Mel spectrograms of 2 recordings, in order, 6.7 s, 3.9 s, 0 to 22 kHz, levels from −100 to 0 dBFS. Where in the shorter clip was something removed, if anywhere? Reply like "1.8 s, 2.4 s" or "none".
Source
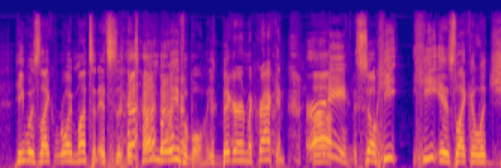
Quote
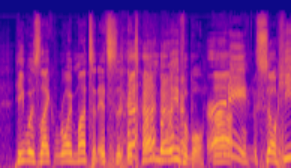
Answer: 2.7 s

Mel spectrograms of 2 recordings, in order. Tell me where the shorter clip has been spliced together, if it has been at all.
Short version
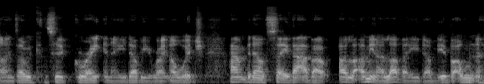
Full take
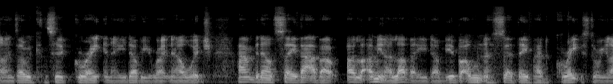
1.7 s

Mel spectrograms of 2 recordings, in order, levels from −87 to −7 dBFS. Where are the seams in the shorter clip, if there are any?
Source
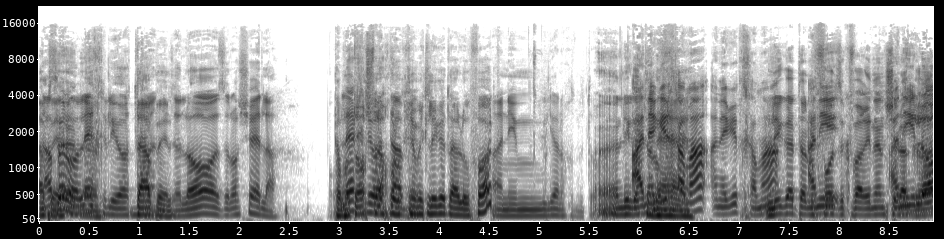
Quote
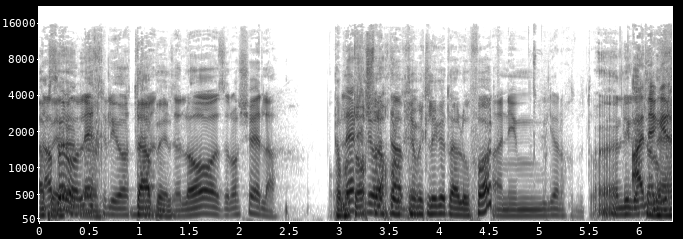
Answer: none

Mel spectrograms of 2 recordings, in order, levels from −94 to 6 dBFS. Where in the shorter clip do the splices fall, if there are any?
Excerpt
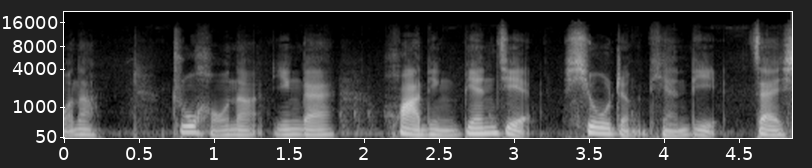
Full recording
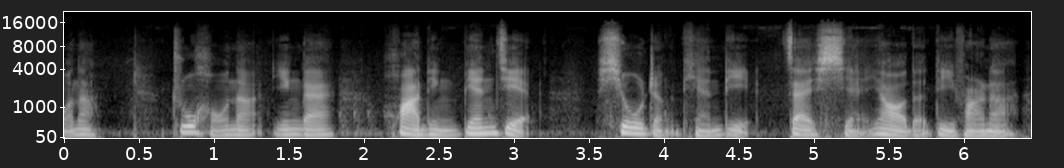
3.2 s

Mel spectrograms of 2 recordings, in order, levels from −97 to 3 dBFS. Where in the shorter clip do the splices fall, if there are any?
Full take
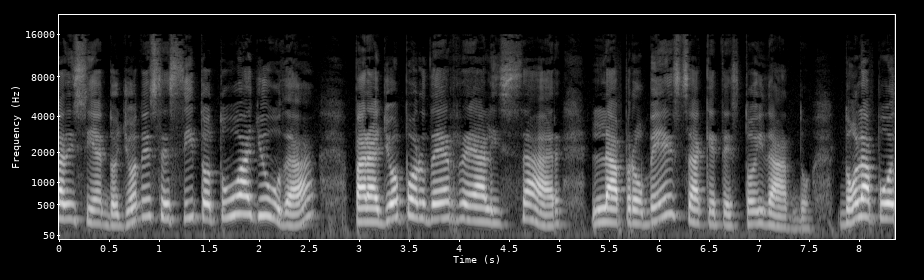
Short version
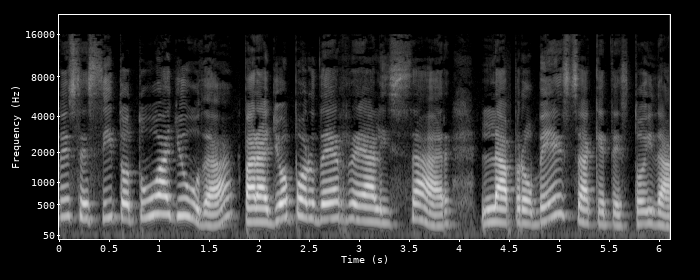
1.8 s

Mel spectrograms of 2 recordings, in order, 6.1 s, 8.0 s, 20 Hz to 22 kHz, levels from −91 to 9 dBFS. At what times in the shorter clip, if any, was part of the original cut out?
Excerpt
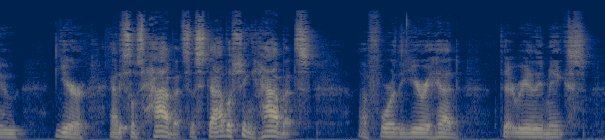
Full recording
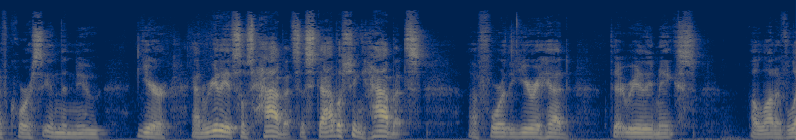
1.2 s

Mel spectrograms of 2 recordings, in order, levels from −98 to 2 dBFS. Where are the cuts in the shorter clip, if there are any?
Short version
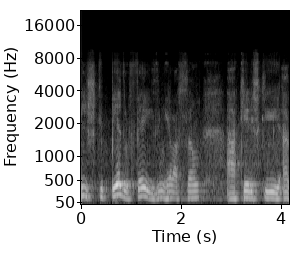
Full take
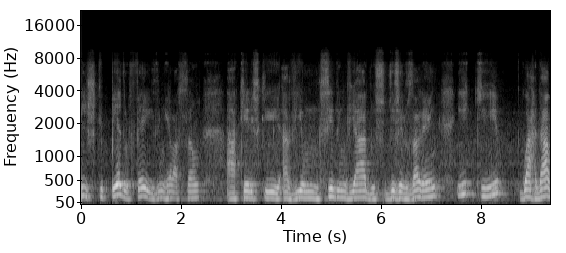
none

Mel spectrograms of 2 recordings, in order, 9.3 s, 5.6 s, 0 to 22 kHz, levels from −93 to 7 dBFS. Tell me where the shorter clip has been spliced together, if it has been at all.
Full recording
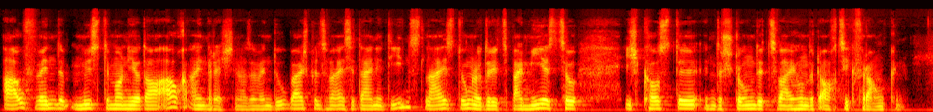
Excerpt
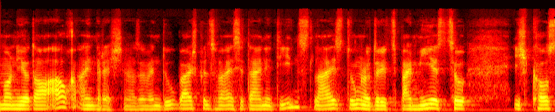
none

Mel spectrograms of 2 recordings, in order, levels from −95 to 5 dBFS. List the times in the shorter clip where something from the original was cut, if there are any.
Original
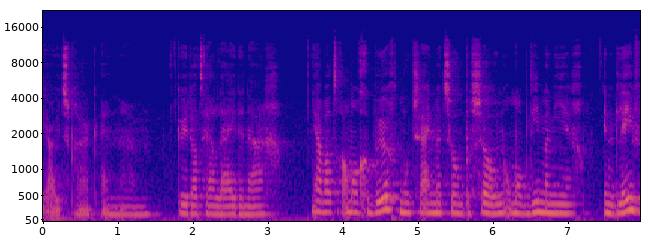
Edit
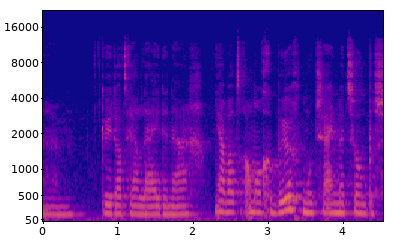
2.2 s

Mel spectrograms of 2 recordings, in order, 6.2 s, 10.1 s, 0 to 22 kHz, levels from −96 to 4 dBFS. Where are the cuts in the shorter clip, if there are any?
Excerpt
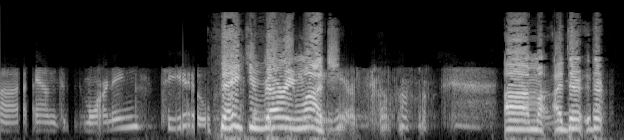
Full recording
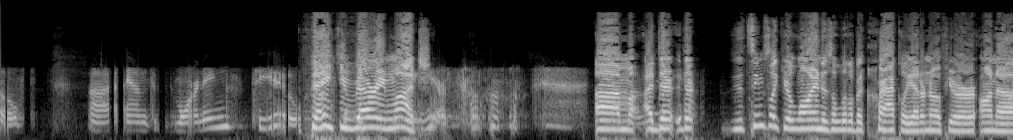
none

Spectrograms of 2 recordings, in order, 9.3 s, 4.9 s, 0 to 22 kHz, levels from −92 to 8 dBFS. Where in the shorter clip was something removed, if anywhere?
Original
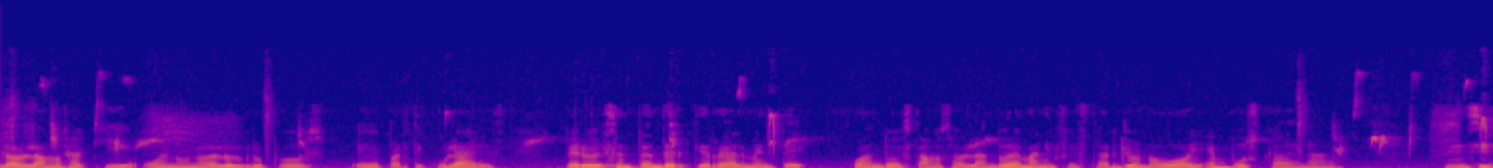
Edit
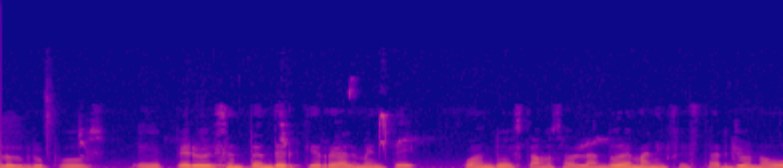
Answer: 1.0 s

